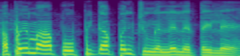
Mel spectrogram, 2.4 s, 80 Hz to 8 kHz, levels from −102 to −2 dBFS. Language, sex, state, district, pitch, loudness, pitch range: Wancho, male, Arunachal Pradesh, Longding, 185 Hz, -16 LUFS, 155-215 Hz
